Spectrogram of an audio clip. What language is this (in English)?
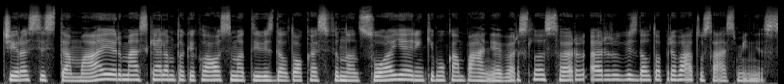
Lithuanian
